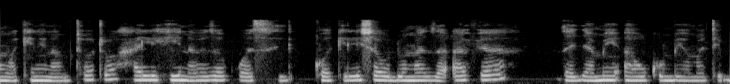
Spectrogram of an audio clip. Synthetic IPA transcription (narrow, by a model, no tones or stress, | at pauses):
makʰininam̩tʰɔtɔhalihiːnawɛza | kuakiliʃahuɗumazaʔafja | zaʄamiːʔaukumbijamatiɓ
